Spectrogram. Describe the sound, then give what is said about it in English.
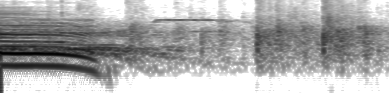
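An audience in the conversation room at the Royal Institution in London cheers loudly. It opens with a bright whoop that slides down in pitch, then gives way to scattered clapping and rowdy shouts that swell in bursts. “We are here at the Royal Institution in London in the conversation room with a very enthusiastic audience. Audience, give us a cheer.”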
